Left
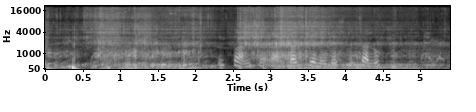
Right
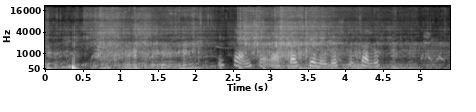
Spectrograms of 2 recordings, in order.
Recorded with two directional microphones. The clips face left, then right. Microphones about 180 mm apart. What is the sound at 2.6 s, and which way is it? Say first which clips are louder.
Speech: right 1 dB; 25° left (ahead or behind).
